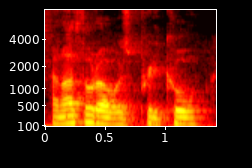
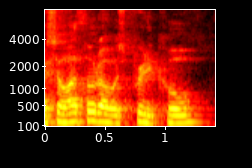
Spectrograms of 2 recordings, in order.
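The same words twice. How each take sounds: First: Said in the usual way. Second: Proudly repeating "so I thought I was pretty cool"; emphatic restatement. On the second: Retold or imitated. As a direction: punch "pretty cool" with self-mocking pride. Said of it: "Anyway, so I thought I was pretty cool".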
